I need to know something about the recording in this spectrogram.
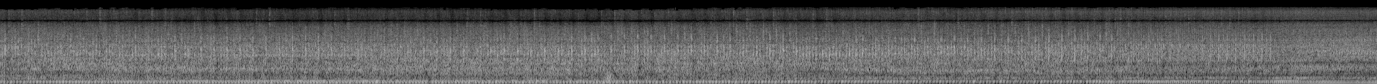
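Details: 240 with KA (ka-t) engine still making engine noise at idle: loud idle with uneven tapping about four per second over the engine drone; source not pinned down.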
